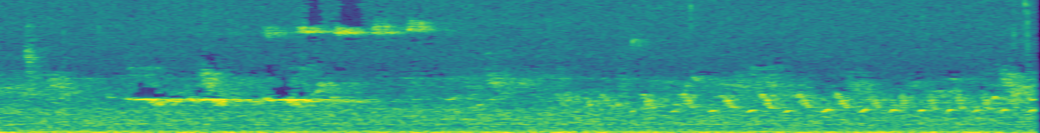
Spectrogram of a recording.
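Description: Songbirds chirping over a steady low rumble, with a quick repeated trill of about eight notes a second through the second half.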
